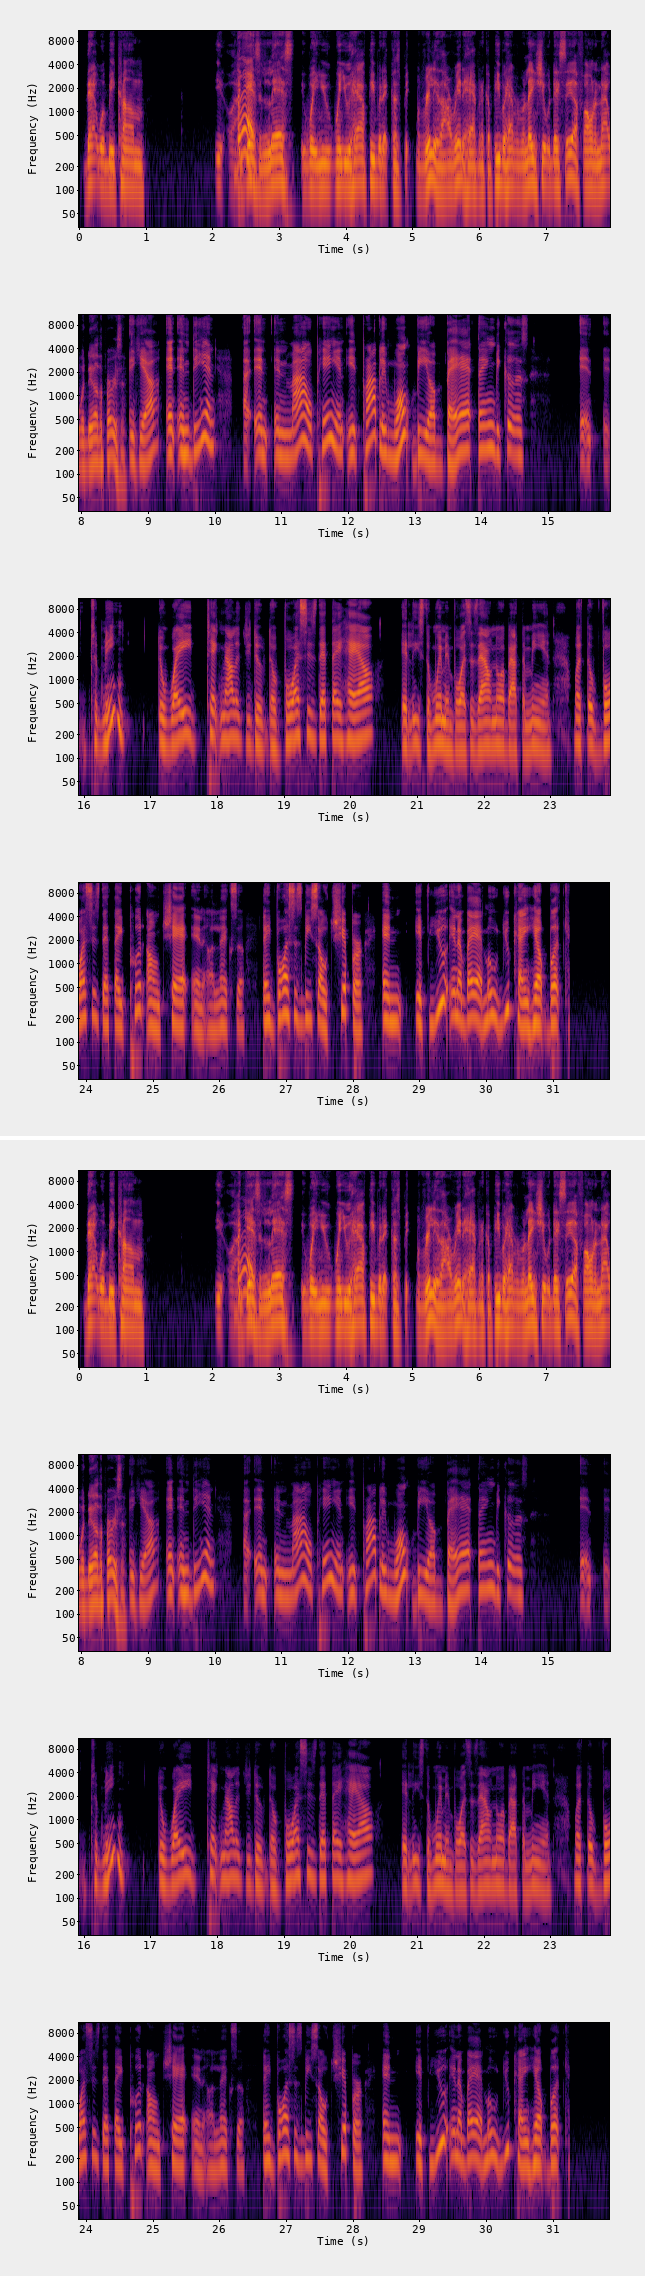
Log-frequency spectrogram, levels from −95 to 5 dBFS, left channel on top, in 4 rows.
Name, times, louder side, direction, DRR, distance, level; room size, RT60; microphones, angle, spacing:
voice 1, 0.1-1.0 2.0-8.7, right 1 dB, 15° right, 0.7 m, -27 dB
voice 2, 2.3-2.6 8.7-10.0 10.4-14.7 15.5-16.6 17.1-20.3 20.8-26.4 26.7-28.1 28.4-31.3, left 5 dB, 55° left, 0.6 m, -31 dB
head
